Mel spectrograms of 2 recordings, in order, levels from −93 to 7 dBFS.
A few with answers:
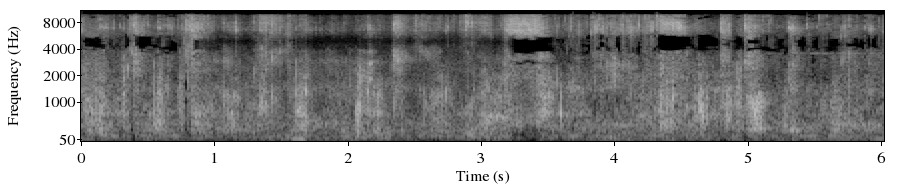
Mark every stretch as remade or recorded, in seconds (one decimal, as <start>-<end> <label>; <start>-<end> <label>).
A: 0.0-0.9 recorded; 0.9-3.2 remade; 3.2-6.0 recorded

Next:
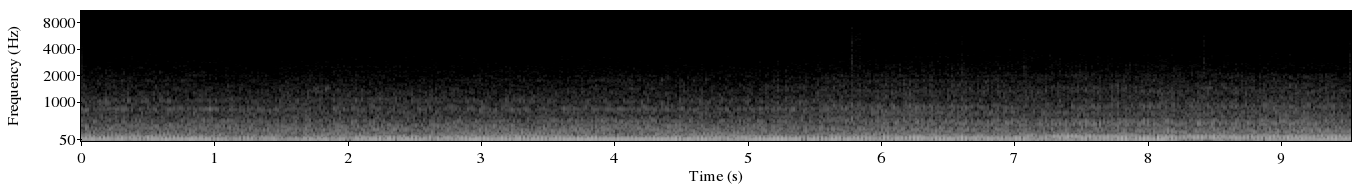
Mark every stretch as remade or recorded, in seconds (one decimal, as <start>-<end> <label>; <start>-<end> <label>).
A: 0.0-0.9 recorded; 0.9-1.8 remade; 1.8-7.0 recorded; 7.0-8.5 remade; 8.5-9.5 recorded

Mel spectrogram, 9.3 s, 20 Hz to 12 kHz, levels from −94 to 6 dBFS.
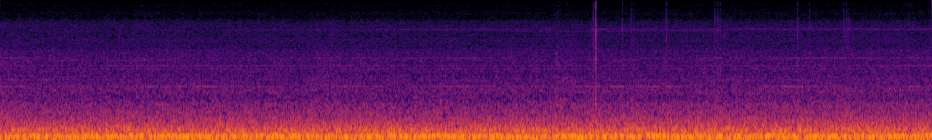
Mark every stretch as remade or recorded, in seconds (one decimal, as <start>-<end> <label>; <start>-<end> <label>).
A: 0.0-5.8 recorded; 5.8-9.3 remade

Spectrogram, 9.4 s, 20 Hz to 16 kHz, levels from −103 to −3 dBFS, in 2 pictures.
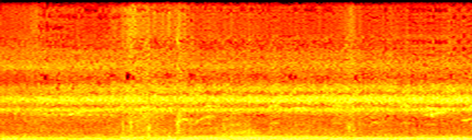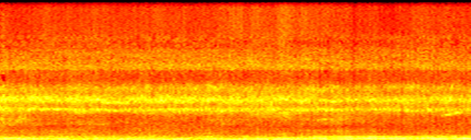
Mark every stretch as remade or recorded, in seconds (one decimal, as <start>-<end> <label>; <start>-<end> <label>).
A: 0.0-4.8 recorded; 4.8-6.0 remade; 6.0-6.8 recorded; 6.8-9.0 remade; 9.0-9.4 recorded

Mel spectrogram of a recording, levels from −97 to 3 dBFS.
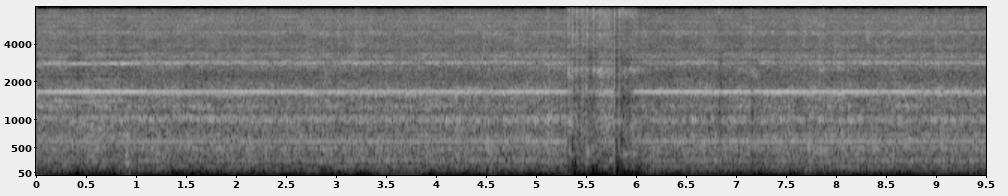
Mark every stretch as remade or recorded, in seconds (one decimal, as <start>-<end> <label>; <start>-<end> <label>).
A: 0.0-8.8 remade; 8.8-9.5 recorded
